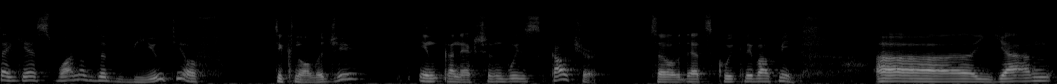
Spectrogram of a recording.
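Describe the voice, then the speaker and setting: A man in his thirties hosts an online interview over a headset on a video call. His voice is mellow and dark, and he speaks very slowly and deliberately, with slightly non-native phrasing. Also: mid-range voice. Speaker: host.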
